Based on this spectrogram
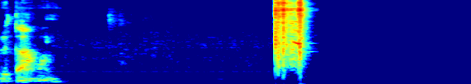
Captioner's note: sound effect of camera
